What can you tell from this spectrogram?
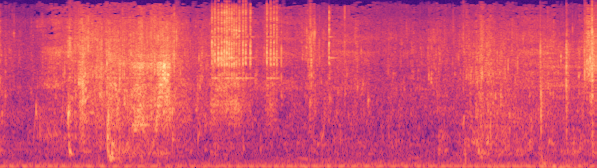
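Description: A hooked stingray splashing and thrashing at the water's surface, with a few sharp splashes about a second in, over a steady low rumble.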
